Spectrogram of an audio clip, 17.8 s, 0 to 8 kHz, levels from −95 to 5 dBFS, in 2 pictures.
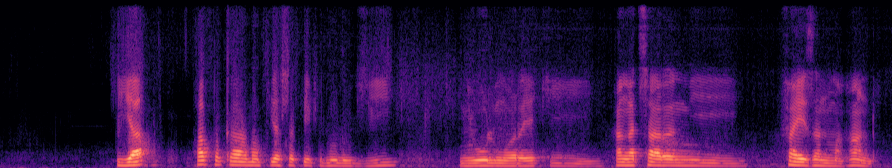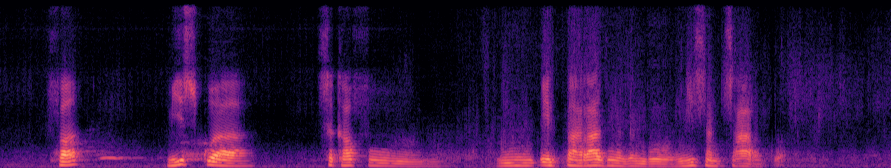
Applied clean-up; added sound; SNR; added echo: neural separator model SepFormer DNS4.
